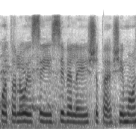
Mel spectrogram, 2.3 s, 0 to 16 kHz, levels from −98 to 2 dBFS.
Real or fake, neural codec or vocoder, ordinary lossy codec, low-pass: real; none; AAC, 48 kbps; 9.9 kHz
